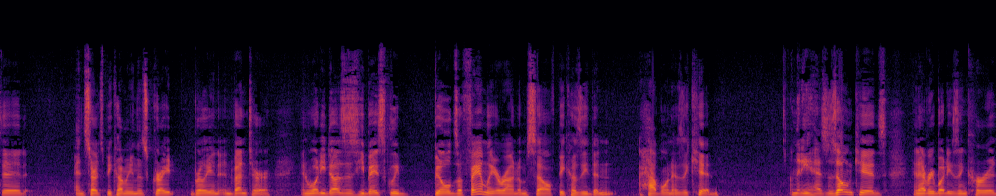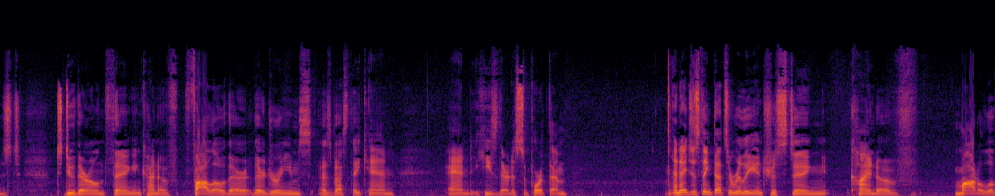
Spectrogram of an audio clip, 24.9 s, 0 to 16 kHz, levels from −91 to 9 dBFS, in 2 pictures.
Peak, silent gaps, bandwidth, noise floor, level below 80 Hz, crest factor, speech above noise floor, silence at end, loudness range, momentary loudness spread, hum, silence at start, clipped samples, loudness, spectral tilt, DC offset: -6 dBFS; none; 12.5 kHz; -59 dBFS; -66 dBFS; 22 dB; 31 dB; 0 s; 4 LU; 12 LU; none; 0 s; under 0.1%; -28 LUFS; -4 dB/octave; under 0.1%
